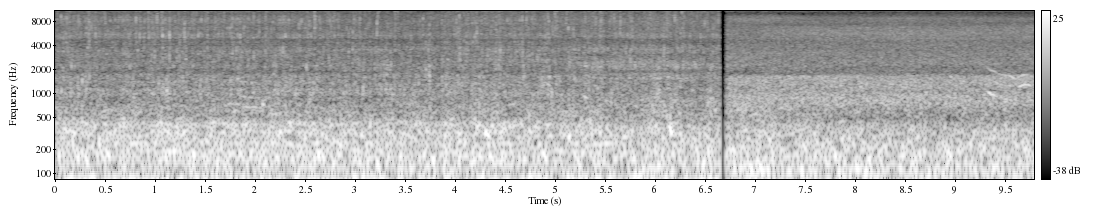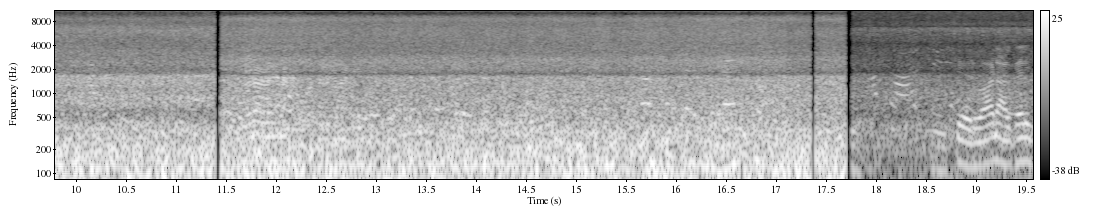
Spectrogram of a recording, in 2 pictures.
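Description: A waterfall pours in a steady, continuous rush, loud and broadband throughout and dropping off slightly near the end, with no talk.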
